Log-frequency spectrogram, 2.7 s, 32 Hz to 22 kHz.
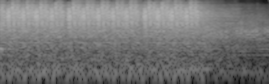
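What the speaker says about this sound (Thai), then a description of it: "อย่างแรกเป็นปืนกลที่แขนมีทั้งหมด 80 นัด ยิงออ กไป 2 นัด" An arm-mounted machine gun firing in Gundam Battle Operation 2, a dense rapid burst of loud mechanical gunfire that runs continuously before tapering off near the end.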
